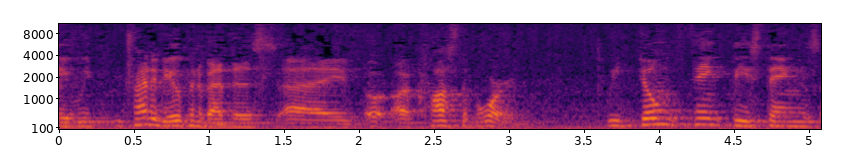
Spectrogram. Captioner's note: none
